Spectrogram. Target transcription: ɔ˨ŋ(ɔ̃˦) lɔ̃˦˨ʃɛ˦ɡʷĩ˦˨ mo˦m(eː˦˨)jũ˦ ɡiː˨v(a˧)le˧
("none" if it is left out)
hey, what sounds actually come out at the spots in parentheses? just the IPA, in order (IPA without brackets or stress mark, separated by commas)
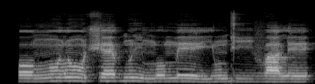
ɔ̃˦, eː˦˨, a˧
